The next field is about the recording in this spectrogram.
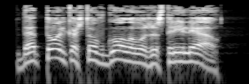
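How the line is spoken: Scoffing snort. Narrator (Russian): хмыкнул Тищенко

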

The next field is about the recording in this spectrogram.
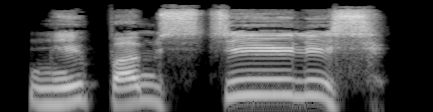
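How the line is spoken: Man sobbing. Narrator (Russian): всхлипнул человек

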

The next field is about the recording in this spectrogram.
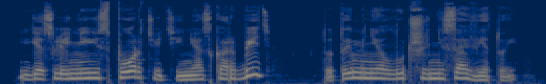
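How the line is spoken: Snorting remark. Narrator (Russian): хмыкнул Мару

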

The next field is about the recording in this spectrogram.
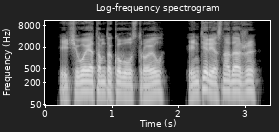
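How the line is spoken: Amused snort. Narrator (Russian): хмыкнул я

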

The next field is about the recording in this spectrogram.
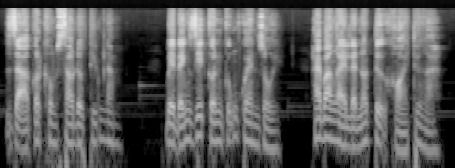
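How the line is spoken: Hurried, pained speech. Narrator (Vietnamese): khẽ nhăn mặt vì đau, rồi vội vàng lên tiếng

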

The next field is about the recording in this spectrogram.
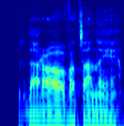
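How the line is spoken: Deep bass voice. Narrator (Russian): пробасил он

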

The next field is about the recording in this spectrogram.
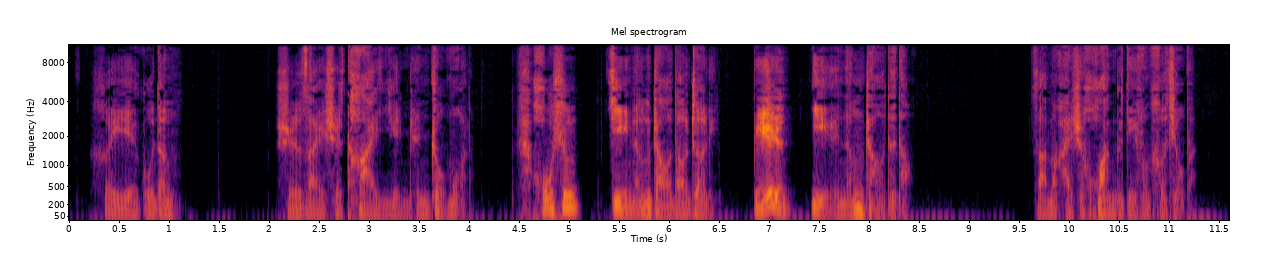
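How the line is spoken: Deep low voice. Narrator (Chinese): 歹独行沉声说

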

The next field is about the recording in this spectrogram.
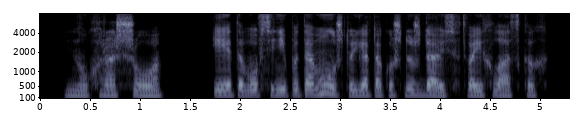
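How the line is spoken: Grumbling. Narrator (Russian): проворчал император

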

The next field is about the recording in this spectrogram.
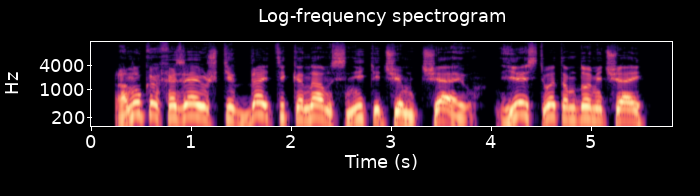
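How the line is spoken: Exaggeratedly loud, cheerful question. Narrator (Russian): нарочито громко и весело спросил дядя Лёка

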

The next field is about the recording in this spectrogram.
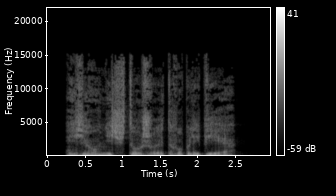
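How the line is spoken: Angry, emotional, through clenched teeth. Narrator (Russian): Зло процедил сквозь зубы Таосим, поддавшись на короткий миг эмоциям

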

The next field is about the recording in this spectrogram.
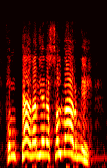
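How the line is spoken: Shout. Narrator (Italian): gridò

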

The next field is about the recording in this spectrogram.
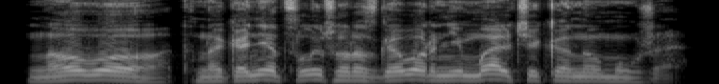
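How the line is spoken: Chuckling. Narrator (Russian): хохотнул он

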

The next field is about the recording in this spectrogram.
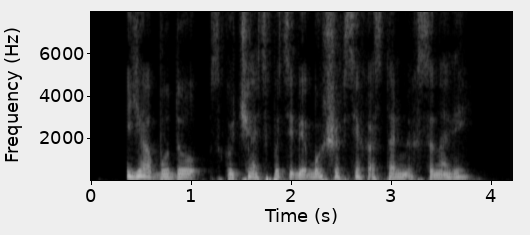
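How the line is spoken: Whispered. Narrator (Russian): прошептала Лилия

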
